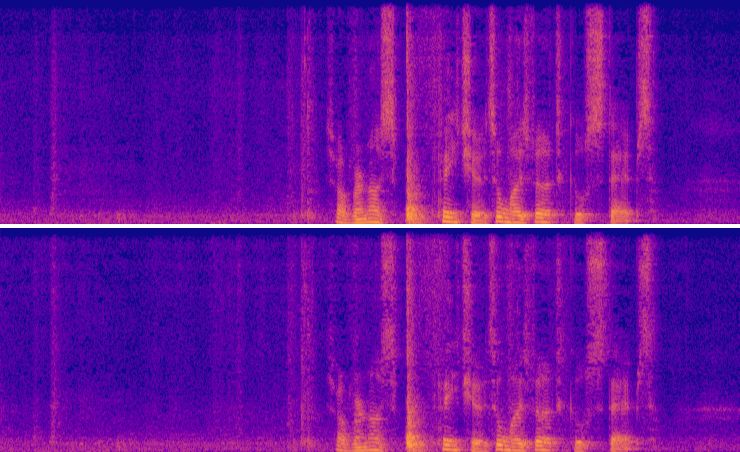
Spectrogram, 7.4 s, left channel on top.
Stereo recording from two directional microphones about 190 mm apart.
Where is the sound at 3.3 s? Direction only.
30° left (ahead or behind).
